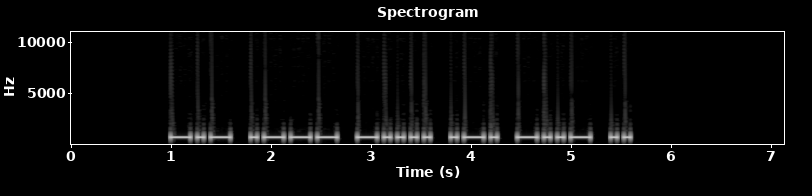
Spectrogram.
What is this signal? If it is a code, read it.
Morse code, heard as a keyed tone, about 18 wpm, 700 Hz. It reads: KJ6RXI
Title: Speed Racing - USA 2x3 Call Signs 15wpm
